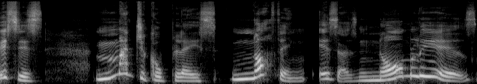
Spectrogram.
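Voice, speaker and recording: A put-on character voice, female-sounding, with very wide pitch swings. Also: fairly high pitch for a woman, fairly slow pace. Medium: read story. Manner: friendly, laughing.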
